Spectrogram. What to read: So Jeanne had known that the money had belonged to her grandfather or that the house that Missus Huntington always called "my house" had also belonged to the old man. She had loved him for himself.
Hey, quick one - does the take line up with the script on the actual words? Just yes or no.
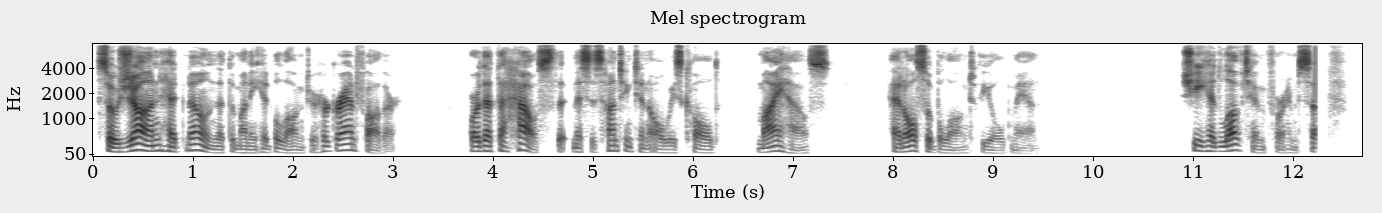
yes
